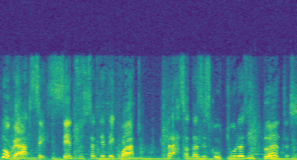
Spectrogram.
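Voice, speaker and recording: A man's voice: high voice, brisk. A Brazilian man, a television reporter, reading a playful scripted travel feature. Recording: voice-over with music bed.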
